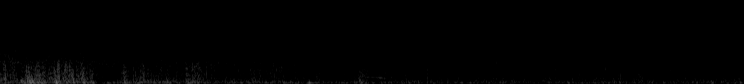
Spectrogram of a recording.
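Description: Near silence with faint twittering of small birds: many short, high chirps. A low background noise fades about a second in.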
